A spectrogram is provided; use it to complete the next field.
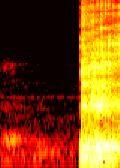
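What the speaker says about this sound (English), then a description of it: "Oh, burping hurts." A single loud, throaty burp bursts out after a short near-silence, coming from a person who has just eaten a fresh Bhut Jolokia ghost pepper; it sounds close and lasts about half a second.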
